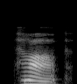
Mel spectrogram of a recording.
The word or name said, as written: hop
